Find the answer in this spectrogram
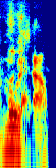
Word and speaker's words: Muasau: Is it Muasau or Musau? How do you pronounce that guy's name? Darius Muasau? Muasau. Yeah, Muasau.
